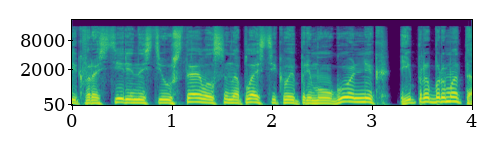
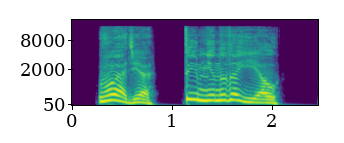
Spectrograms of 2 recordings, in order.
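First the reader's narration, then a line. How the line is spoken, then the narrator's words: Exclaimed. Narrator (Russian): воскликнул Валя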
